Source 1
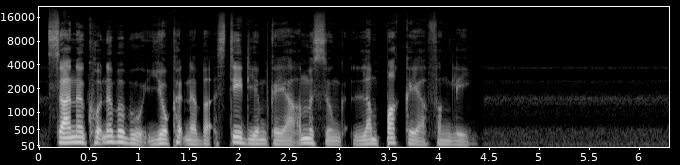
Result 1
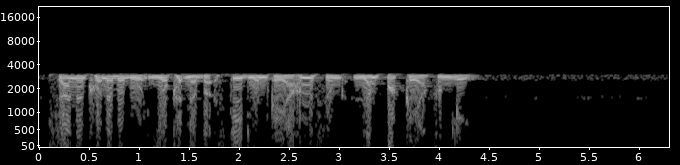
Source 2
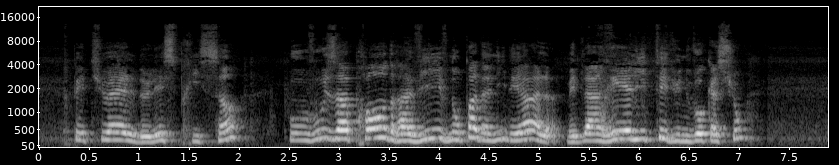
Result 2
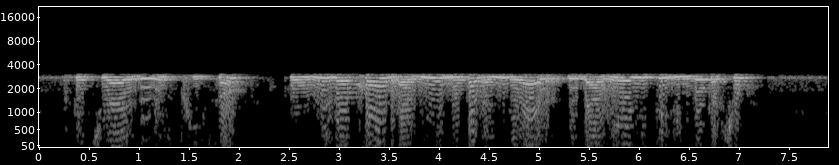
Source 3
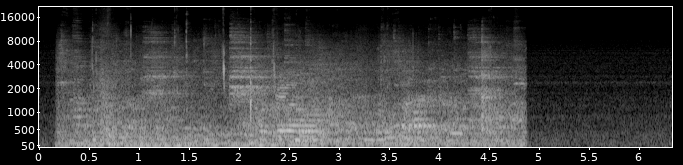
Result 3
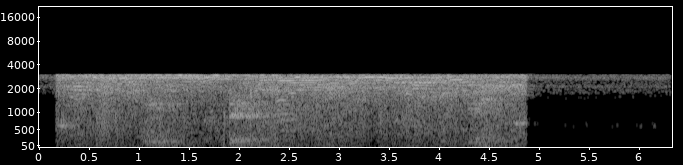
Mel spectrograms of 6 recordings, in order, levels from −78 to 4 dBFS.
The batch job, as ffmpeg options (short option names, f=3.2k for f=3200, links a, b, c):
-filter_complex "[0:a]acompressor=threshold=-17dB:ratio=10,equalizer=f=125:t=o:w=1:g=-4,equalizer=f=250:t=o:w=1:g=8,equalizer=f=1k:t=o:w=1:g=9,crystalizer=i=2:c=0,aeval=exprs='(tanh(12.6*val(0)+0.3)-tanh(0.3))/12.6':c=same,highpass=f=50:p=1,lowshelf=f=130:g=9,bandreject=f=168.5:t=h:w=4,bandreject=f=337:t=h:w=4,bandreject=f=505.5:t=h:w=4,bandreject=f=674:t=h:w=4,bandreject=f=842.5:t=h:w=4,bandreject=f=1.011k:t=h:w=4,bandreject=f=1.1795k:t=h:w=4,bandreject=f=1.348k:t=h:w=4,bandreject=f=1.5165k:t=h:w=4,bandreject=f=1.685k:t=h:w=4,bandreject=f=1.8535k:t=h:w=4,bandreject=f=2.022k:t=h:w=4,bandreject=f=2.1905k:t=h:w=4,bandreject=f=2.359k:t=h:w=4,asplit=2[a][b];[b]aecho=0:1:110|220:0.0668|0.0154[c];[a][c]amix=inputs=2:normalize=0,afftfilt=real='re*gte(hypot(re,im),0.0158)':imag='im*gte(hypot(re,im),0.0158)':win_size=1024:overlap=0.75,lowpass=f=2.6k:t=q:w=0.5098,lowpass=f=2.6k:t=q:w=0.6013,lowpass=f=2.6k:t=q:w=0.9,lowpass=f=2.6k:t=q:w=2.563,afreqshift=-3000,volume=2dB"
